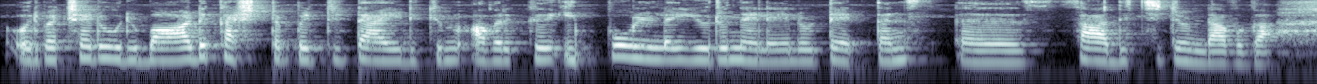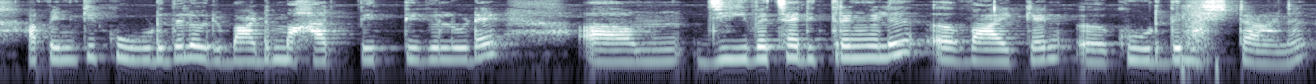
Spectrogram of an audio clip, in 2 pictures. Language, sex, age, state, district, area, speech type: Malayalam, female, 18-30, Kerala, Wayanad, rural, spontaneous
